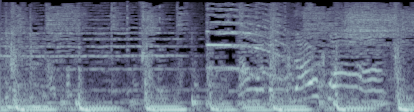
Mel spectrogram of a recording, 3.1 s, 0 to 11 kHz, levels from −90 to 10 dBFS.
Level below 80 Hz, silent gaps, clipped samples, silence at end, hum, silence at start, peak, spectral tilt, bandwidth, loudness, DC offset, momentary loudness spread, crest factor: -20 dBFS; none; under 0.1%; 0 s; none; 0 s; -2 dBFS; -4.5 dB/octave; 10.5 kHz; -14 LUFS; under 0.1%; 3 LU; 12 dB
